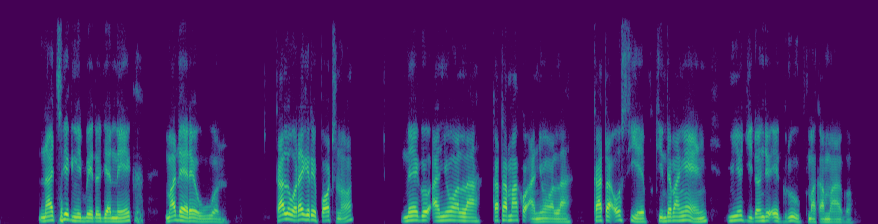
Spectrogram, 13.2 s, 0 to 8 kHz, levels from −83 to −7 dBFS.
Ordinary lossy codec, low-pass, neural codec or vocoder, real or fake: none; 7.2 kHz; codec, 16 kHz, 2 kbps, FunCodec, trained on Chinese and English, 25 frames a second; fake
